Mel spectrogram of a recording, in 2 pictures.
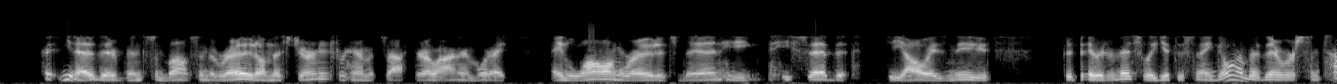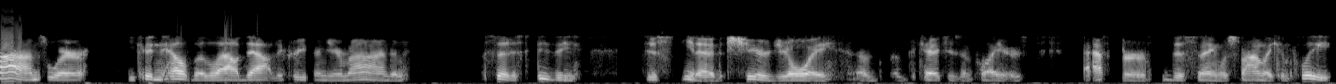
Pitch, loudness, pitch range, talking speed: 105 Hz, -17 LUFS, 100-110 Hz, 180 wpm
